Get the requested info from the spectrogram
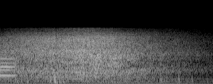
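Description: Whoosh sound effect from a programme's animated transition: a rushing noise that swells to a peak about a second in and then fades away, with a brief tone at the very start.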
